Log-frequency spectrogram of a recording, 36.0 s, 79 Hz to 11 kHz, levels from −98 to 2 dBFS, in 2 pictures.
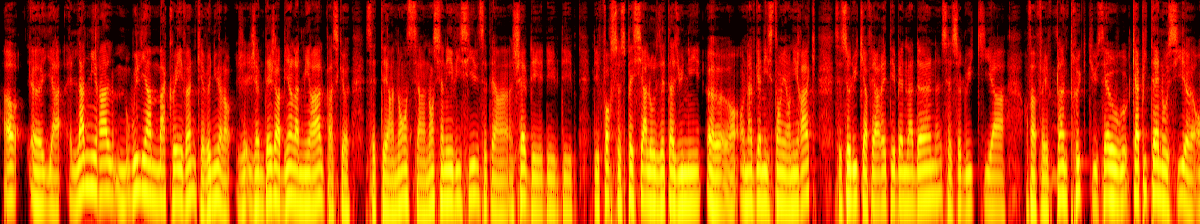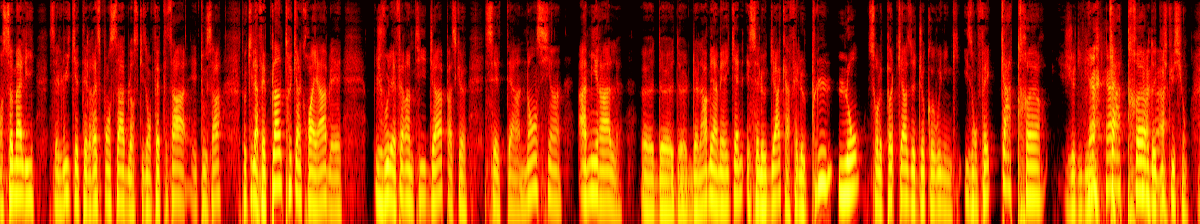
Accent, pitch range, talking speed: French, 115-140 Hz, 225 wpm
